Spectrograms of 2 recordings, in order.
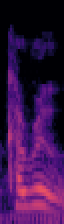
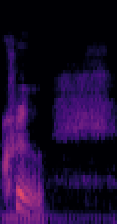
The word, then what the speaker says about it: Crewe: difference in the name madame pascal pronounced it as if it were karoo instead of crew but that might be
